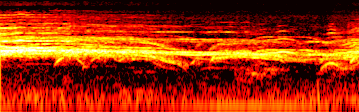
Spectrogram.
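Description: A group of teenage girls screaming and cheering together, many high voices at once, loudest at the start and trailing off over a few seconds.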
